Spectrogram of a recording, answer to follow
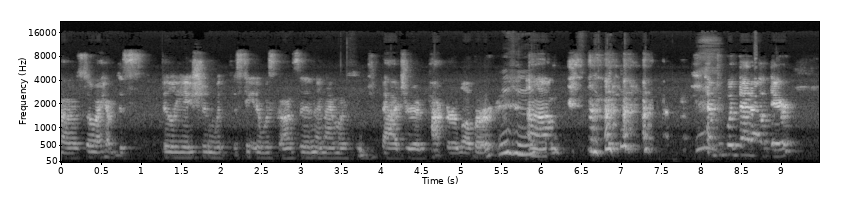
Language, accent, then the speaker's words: English; Kuwait; born there; Somehow, I was born in Kuwait, didn't know anything about oil and gas other than it was that which was the country around me.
